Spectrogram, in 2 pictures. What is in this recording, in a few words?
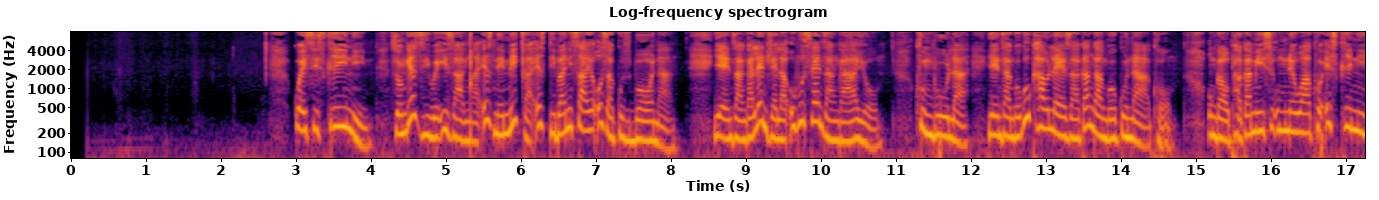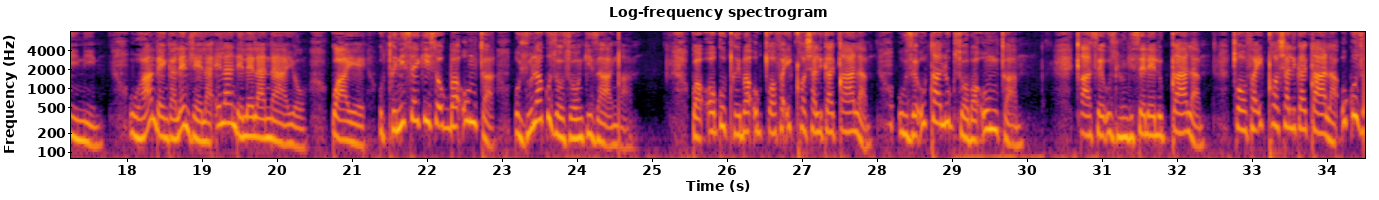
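Xhosa, general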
